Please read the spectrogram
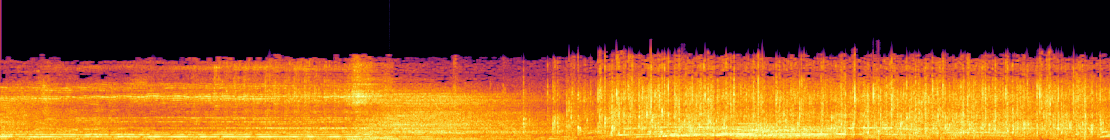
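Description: Music with long held notes ends about three seconds in. Audience applause follows, with a voice heard over it.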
